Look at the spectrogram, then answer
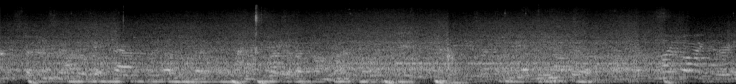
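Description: A hair dryer blows steadily on a man's hair during a men's fade haircut, a constant close whooshing roar with voices talking underneath.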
